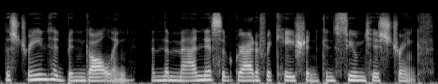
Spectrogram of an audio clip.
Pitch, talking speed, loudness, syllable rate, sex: 185 Hz, 180 wpm, -16 LUFS, 5.0 syllables/s, female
